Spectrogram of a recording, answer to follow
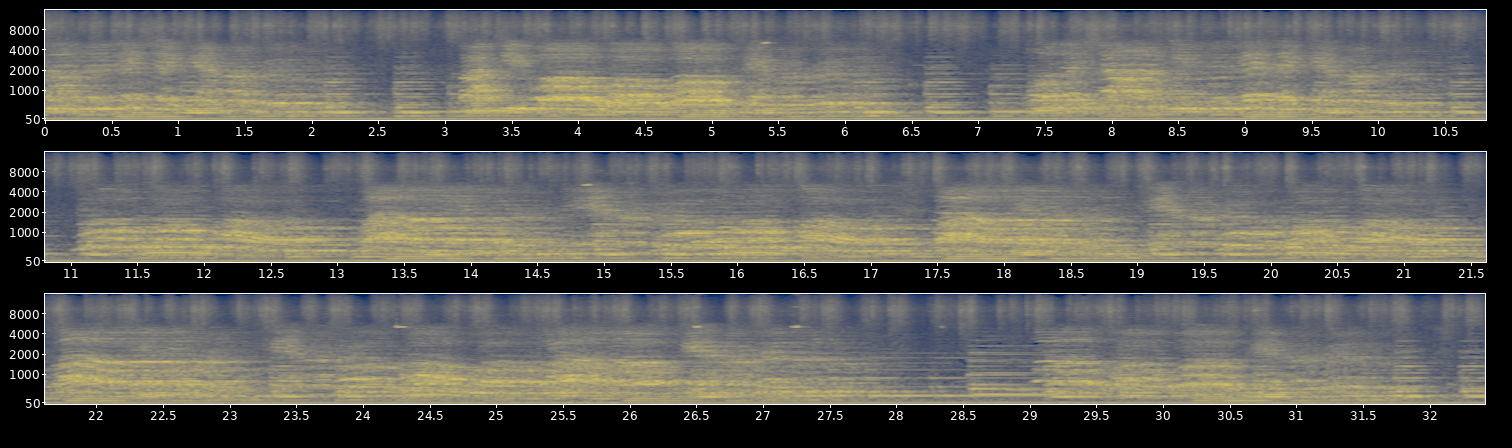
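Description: Children's choir of fifth and sixth graders singing in phrases a few seconds long, with piano accompaniment.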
